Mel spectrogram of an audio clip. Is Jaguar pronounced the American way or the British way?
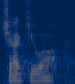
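British. It is said with a British pronunciation. The speaker calls it right. "it's Jaguar"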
